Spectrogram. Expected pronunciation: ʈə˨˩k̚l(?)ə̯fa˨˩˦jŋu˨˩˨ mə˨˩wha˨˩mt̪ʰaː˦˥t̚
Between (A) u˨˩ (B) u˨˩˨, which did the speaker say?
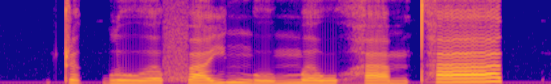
B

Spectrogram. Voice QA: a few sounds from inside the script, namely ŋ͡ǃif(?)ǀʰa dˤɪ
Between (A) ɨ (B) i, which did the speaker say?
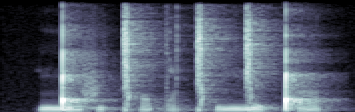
B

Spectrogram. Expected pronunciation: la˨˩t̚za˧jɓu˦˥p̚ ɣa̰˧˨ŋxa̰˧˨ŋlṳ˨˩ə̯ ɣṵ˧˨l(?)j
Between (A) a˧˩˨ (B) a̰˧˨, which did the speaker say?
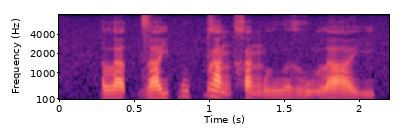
A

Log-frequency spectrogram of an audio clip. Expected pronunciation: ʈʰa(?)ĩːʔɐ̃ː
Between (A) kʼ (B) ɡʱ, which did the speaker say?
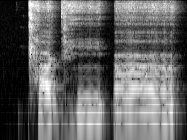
B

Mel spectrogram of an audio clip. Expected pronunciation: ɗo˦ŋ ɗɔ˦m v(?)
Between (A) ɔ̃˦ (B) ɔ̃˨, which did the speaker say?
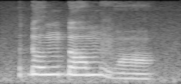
B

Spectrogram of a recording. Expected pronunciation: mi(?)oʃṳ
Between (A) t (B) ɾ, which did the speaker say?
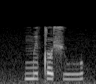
A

